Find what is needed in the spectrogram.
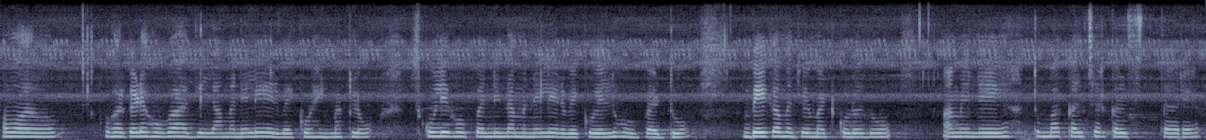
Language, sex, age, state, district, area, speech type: Kannada, female, 18-30, Karnataka, Chikkamagaluru, rural, spontaneous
